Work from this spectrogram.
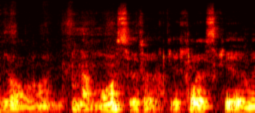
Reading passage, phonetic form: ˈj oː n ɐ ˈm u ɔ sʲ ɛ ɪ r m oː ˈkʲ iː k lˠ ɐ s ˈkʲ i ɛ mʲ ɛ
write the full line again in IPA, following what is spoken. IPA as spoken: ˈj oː n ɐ ˈm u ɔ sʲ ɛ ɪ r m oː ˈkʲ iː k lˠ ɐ s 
